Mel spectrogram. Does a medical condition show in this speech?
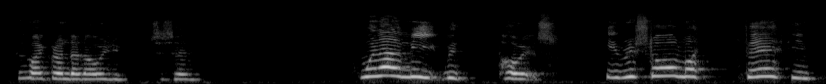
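Yes: cerebral palsy; wheelchair user.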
